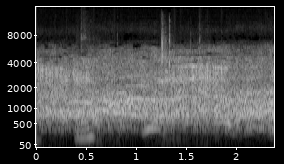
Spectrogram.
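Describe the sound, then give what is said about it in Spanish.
A cinema audience in Mexico watching Spider-Man: No Way Home screams and cheers in a loud, unbroken roar for the whole moment, a dense wall of voices with a few whoops rising above it. “vamos a escuchar cómo se pone la gente viendo Spider-Man No Way Home, porque de verdad es una locura. O sea, están gritando en el cine.”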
